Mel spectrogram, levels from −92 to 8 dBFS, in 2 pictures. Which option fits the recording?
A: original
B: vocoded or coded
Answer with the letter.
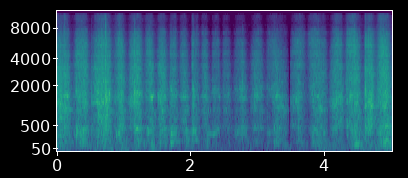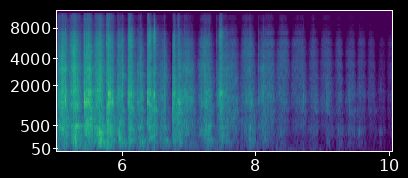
B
